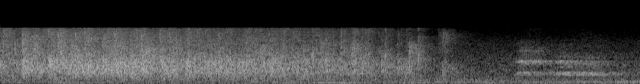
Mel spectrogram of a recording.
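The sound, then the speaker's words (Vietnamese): A dense, steady burst of clapping from an audience, applauding to commit to practicing non-self, fills the first four seconds, then tapers off quickly as a voice begins speaking. “nỗ lực thực tập quán vô ngã, cái này không phải là tôi, không phải là tự ngã của tôi, không phải là sâu của tôi, để tách ly khỏi cái trạng thái tự ái chấp ngã là đáng làm và nên làm á, thì quý vị hãy cho một tràng vỗ tay để cam kết nó.”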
